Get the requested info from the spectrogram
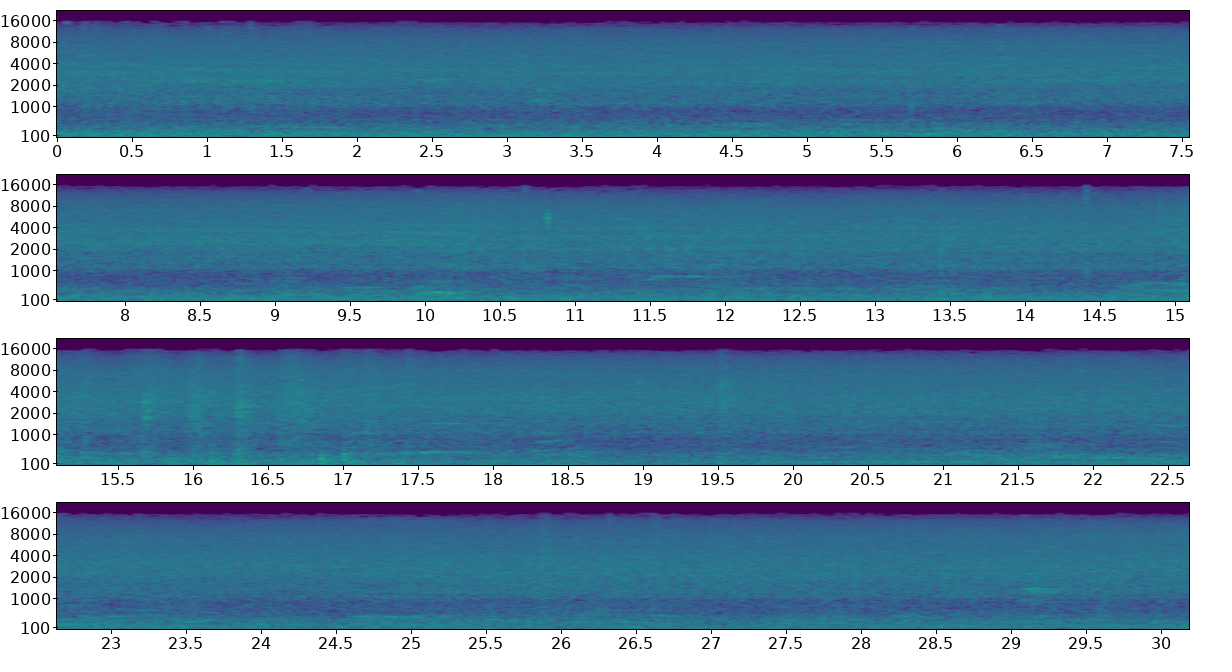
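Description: A steady hiss with faint, distant voices in it and a few soft knocks near the middle.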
